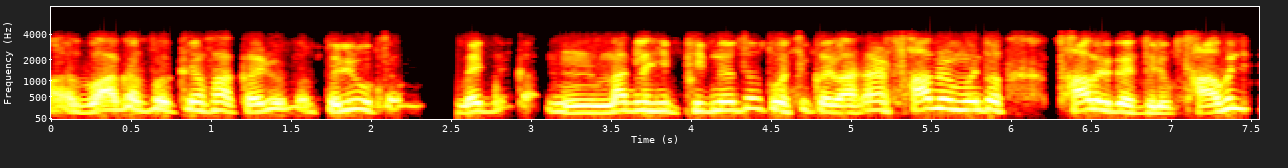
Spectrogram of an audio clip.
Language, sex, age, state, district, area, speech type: Kashmiri, male, 45-60, Jammu and Kashmir, Bandipora, rural, conversation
